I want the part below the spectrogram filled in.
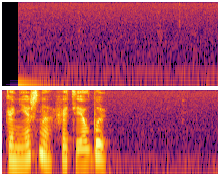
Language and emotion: Russian, positive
